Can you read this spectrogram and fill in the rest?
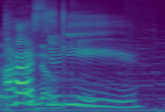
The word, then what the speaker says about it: Akatsuki: Akatsuki. – Thank you. I know the U's are silent. I just had to hear it once.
